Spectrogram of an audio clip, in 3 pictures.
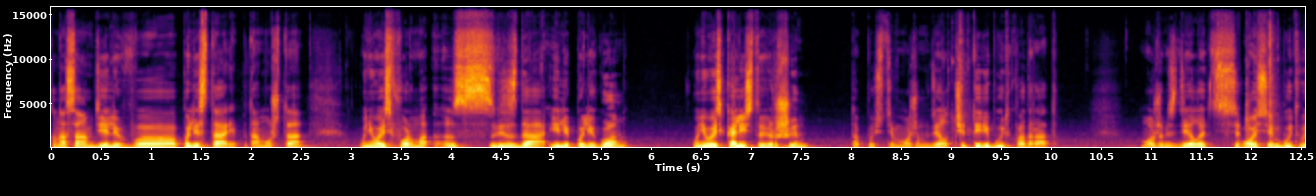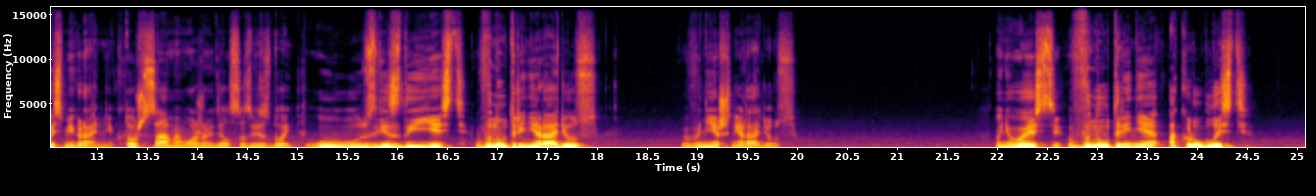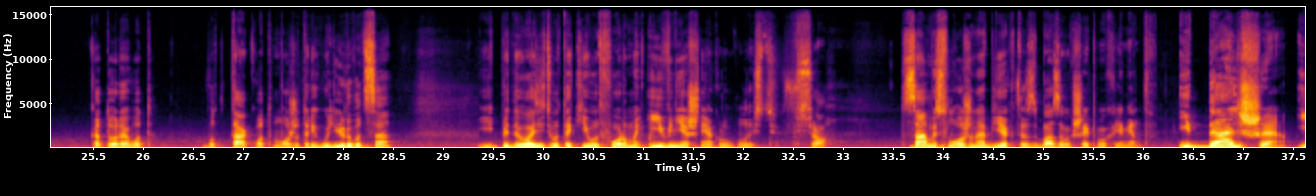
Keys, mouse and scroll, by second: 0.5 space, 1.1 space, 3.0 click, 4.9 click, 7.5 click, 9.0 4, 9.1 Return, 11.4 click, 12.1 8, 12.2 Return, 13.7 click, 14.2 click, 14.3 double click, 17.7 click, 18.5 click, 20.9 click, 23.0 click, 30.5 click, 31.5 click, 33.3 click, 34.5 click, 37.0 click.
